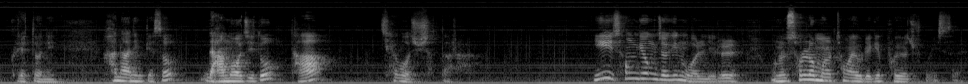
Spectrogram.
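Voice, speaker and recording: A man's voice: on the high side, slight background noise, low-quality recording. A man preaching a sermon as pastor, asking rhetorical questions and acting out quoted voices, then leading a closing prayer.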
